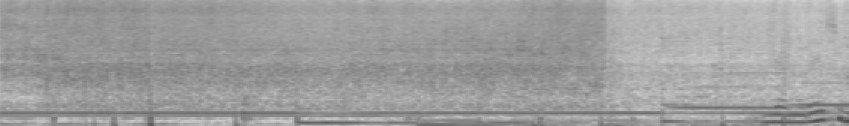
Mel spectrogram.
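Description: Tomatoes hit a hot frying pan of sautéed garlic for ginisang ampalaya, sizzling and crackling steadily with faint clinks of stirring, no talk.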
